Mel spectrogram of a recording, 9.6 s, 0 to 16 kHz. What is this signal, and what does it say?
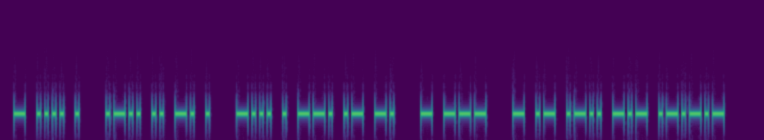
Morse code, heard as a keyed tone, about 25 wpm, 700 Hz. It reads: THE LINE BEGAN TO TALK.
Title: Sentences from Top 1000 Words - Review Part 1 - 25wpm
